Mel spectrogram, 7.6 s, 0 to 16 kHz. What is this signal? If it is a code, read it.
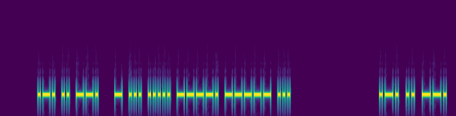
Morse code, heard as a keyed tone, about 31 wpm, 700 Hz. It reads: RIG TS590S RIG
